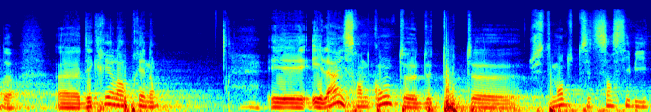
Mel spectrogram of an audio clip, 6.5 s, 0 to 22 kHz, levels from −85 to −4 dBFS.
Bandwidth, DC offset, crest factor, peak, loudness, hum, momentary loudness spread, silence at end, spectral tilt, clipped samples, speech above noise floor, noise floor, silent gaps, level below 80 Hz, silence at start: 15 kHz; 0.2%; 12 dB; -4 dBFS; -16 LUFS; none; 15 LU; 0 s; -7.5 dB/octave; under 0.1%; 23 dB; -38 dBFS; none; -24 dBFS; 0 s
